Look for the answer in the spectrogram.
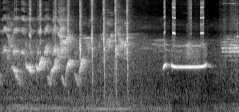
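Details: One of three hand-reared banded pitta chicks found in Cianjur, Indonesia, begs while being hand-fed, giving a run of squeaky, rising notes, then one steady thin whistle, with clicks and handling noise from the feeding.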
